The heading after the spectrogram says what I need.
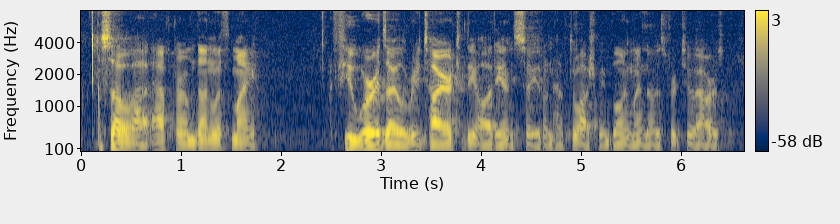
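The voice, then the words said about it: Hoarse, croaky voice. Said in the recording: “I don't usually sound so much like a frog, but I have a cold.”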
